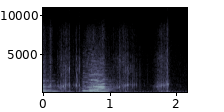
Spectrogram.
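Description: Cartoon sound effects of chipmunks crunching popcorn, a few crunchy bursts, over an orchestral score playing sliding, falling notes.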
